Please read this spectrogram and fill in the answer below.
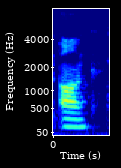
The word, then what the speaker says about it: Ankh: Ankh. – It's an Ankh, yeah.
